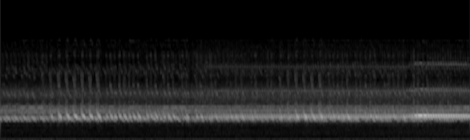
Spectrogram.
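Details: Autumn bell cricket song from Sanuki, Chiba: quick pulsed high chirps in a dense ringing insect chorus, ending in a louder, clear sustained ringing tone.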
